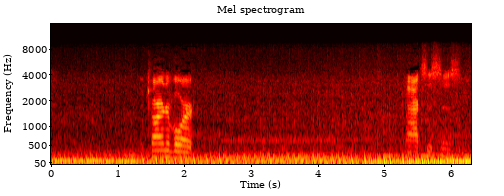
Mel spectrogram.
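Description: A vehicle engine idles with a low, steady, pulsing rumble.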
